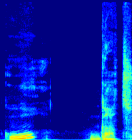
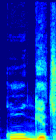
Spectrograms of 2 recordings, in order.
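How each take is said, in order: First: The second word is pronounced gatsu. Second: The second word is pronounced getsu. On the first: The speaker calls it right. "কু গাছু হবে" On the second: The speaker calls it wrong. "কু গেছু না"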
